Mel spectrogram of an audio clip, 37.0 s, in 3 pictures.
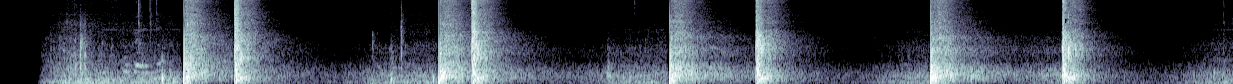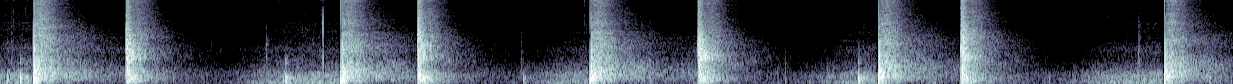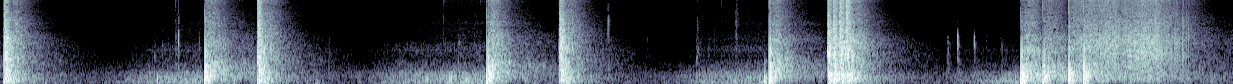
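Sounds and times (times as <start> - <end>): fireworks bangs echoing: 0.5 - 3.0, 3.9 - 5.5, 6.1 - 8.2, 9.2 - 11.2, 12.4 - 14.2, 15.2 - 17.1, 18.2 - 20.0, 20.9 - 22.6, 23.9 - 25.4, 26.6 - 27.9, 29.4 - 30.8, 32.2 - 33.8, 34.8 - 36.9.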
